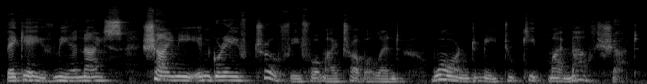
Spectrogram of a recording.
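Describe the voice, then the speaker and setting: A woman voicing the persuasive memory of a young man trapped in a diary, speaking in a hushed, half-whispered way. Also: fairly low pitch, unhurried, close to an everyday voice. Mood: secretive. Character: young male phantom in a diary, secretive and persuasive.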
